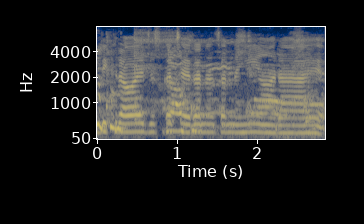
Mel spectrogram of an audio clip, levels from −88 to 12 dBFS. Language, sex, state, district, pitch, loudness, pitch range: Hindi, female, Maharashtra, Gondia, 215 Hz, -15 LUFS, 205-225 Hz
